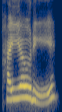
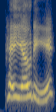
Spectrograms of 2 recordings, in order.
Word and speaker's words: peyote: said it really weird i've never heard that term rhyme with coyote that's what i say i said it like coyote um well that's embarrassing so they took peyote that's not the most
